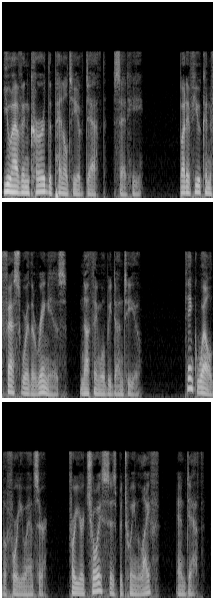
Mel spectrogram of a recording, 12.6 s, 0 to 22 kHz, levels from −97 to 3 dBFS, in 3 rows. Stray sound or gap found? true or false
false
